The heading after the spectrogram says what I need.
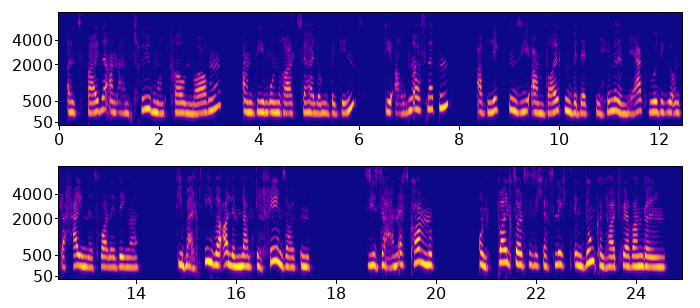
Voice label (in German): jungen; Licht in Dunkelheit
